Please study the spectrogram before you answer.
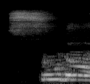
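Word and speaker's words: pseudo: पड़ेगा जिसे कहते हैं सूडो फोर्स। पी साइलेंट है इसमें, कौन सा फोर्स?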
